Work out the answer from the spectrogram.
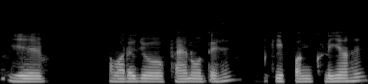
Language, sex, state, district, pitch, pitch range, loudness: Hindi, male, Uttar Pradesh, Budaun, 140 Hz, 135-150 Hz, -27 LUFS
